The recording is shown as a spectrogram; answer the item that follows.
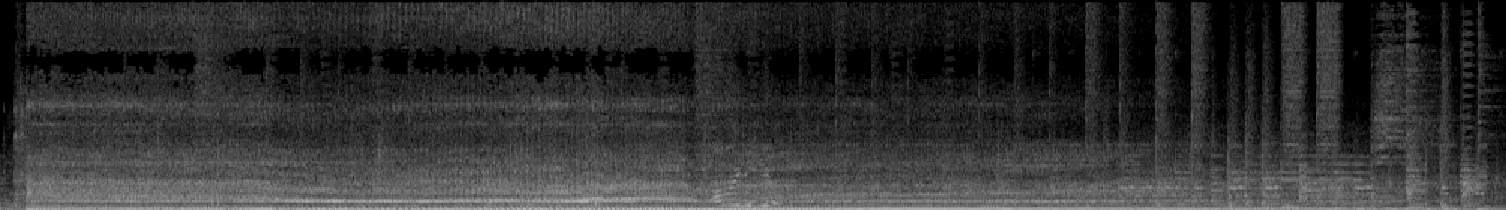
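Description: A motorcycle engine running as the bike pulls away and rides off, mixed with background music.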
